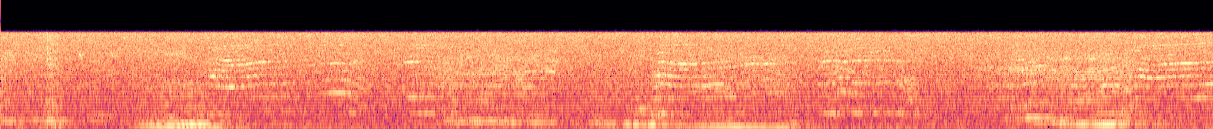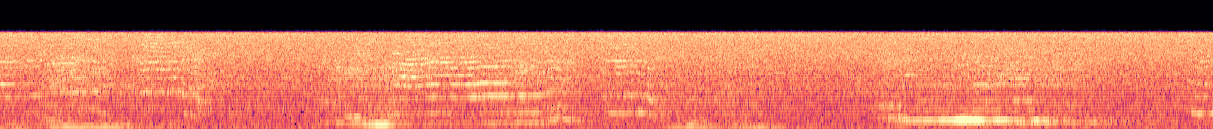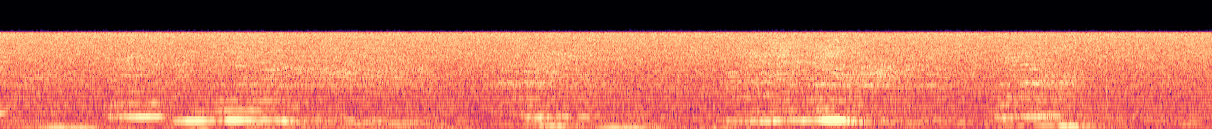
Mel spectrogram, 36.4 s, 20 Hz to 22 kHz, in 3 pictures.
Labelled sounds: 2.1	2.9	humpback whale, 0.96 to 3.4 kHz
3.2	4.4	humpback whale, 0.90 to 3.0 kHz
5.1	5.6	humpback whale, 2.2 to 2.3 kHz
6.5	7.6	humpback whale, 0.99 to 3.2 kHz
8.2	8.6	humpback whale, 1.1 to 3.3 kHz
10.0	13.2	humpback whale, 0.93 to 5.6 kHz
13.5	14.1	humpback whale, 0.99 to 3.2 kHz
16.1	17.8	humpback whale, 0.96 to 3.5 kHz
18.2	18.5	humpback whale, 3.1 to 3.3 kHz
21.9	22.5	humpback whale, 1.4 to 1.9 kHz
25.4	26.7	humpback whale, 0.80 to 0.99 kHz
29.2	29.7	humpback whale, 1.4 to 1.7 kHz
31.9	32.6	humpback whale, 1.4 to 2.1 kHz
34.4	34.7	humpback whale, 1.5 to 1.7 kHz

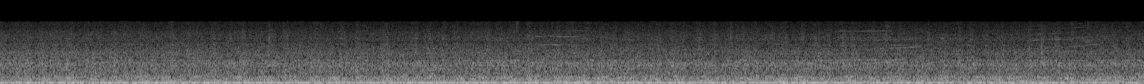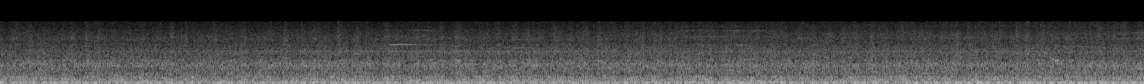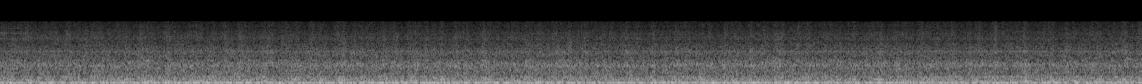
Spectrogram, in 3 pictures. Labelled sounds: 8.5	8.9	killer whale, southern resident, 4.7 to 4.8 kHz
15.3	15.7	killer whale, southern resident, 2.4 to 2.5 kHz

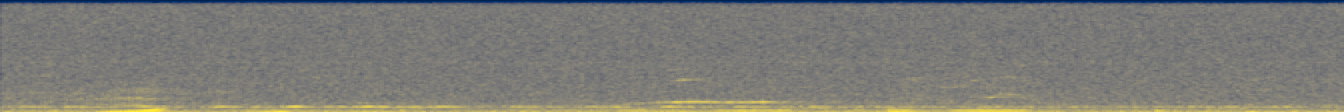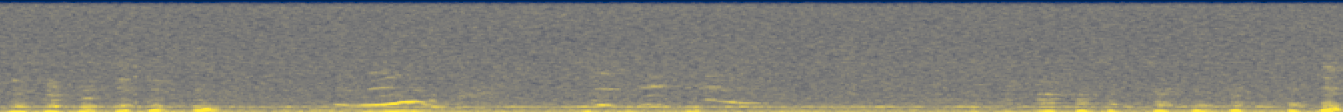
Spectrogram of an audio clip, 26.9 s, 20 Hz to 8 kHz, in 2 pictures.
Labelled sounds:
6.6	7.2	humpback whale, 0.80 to 2.4 kHz
17.1	17.8	humpback whale, 0.80 to 1.9 kHz
19.4	20.8	humpback whale, 0.80 to 2.0 kHz
23.8	24.0	humpback whale, 1.2 to 1.4 kHz

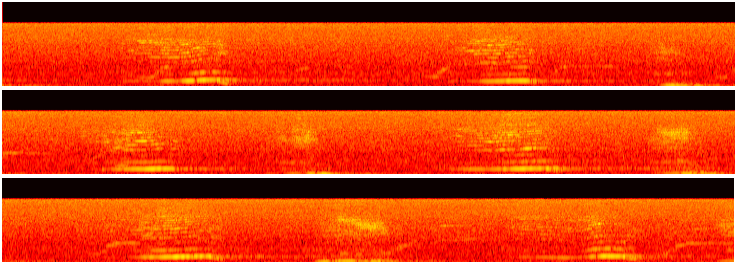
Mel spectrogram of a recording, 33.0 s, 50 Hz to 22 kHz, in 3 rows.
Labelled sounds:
1.9	3.1	humpback whale, 1.5 to 3.7 kHz
6.6	7.9	humpback whale, 0.80 to 3.7 kHz
9.8	10.0	humpback whale, 1.8 to 2.0 kHz
11.0	11.3	humpback whale, 0.99 to 1.2 kHz
12.7	13.3	humpback whale, 1.5 to 2.9 kHz
15.1	15.4	humpback whale, 1.9 to 2.5 kHz
17.8	19.2	humpback whale, 0.93 to 4.4 kHz
20.8	21.2	humpback whale, 2.3 to 3.0 kHz
23.5	25.1	humpback whale, 0.80 to 3.6 kHz
27.0	28.2	humpback whale, 0.80 to 3.1 kHz
28.5	29.1	humpback whale, 1.0 to 2.2 kHz
29.7	30.0	humpback whale, 1.7 to 1.9 kHz
30.6	31.1	humpback whale, 1.7 to 2.5 kHz
32.1	32.9	humpback whale, 0.80 to 2.3 kHz

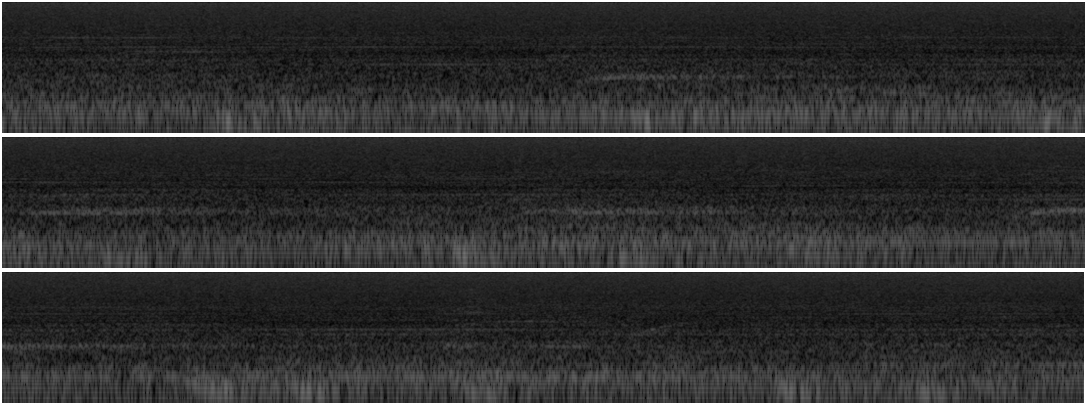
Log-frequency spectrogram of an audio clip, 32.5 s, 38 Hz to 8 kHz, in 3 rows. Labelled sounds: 27.5	28.0	humpback whale, 0.99 to 1.1 kHz

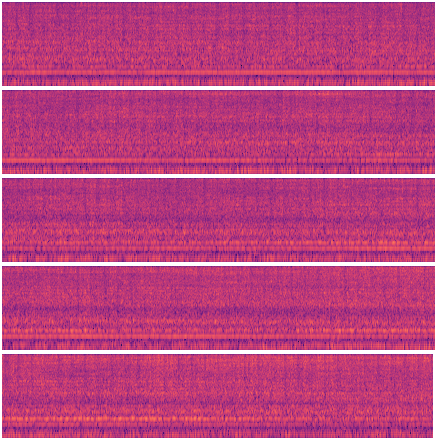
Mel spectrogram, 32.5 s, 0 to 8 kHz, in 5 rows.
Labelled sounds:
4.5	4.8	vessel noise, 6.8 to 7.2 kHz
18.4	18.7	vessel noise, 5.4 to 5.7 kHz

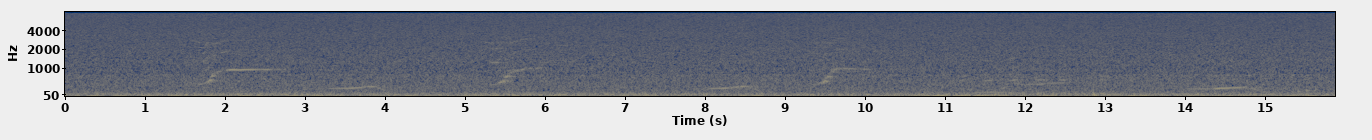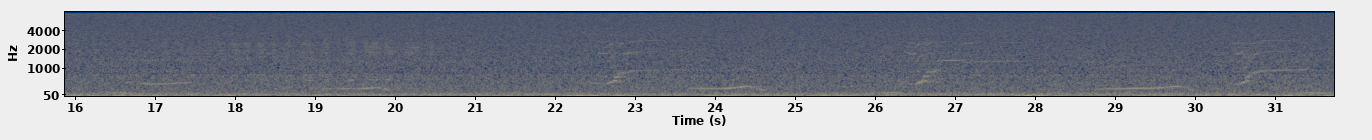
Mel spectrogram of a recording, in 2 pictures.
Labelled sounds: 2.0	2.5	humpback whale, 0.86 to 1.1 kHz
5.5	5.9	humpback whale, 0.80 to 1.1 kHz
9.5	9.9	humpback whale, 0.80 to 1.1 kHz
22.8	23.1	humpback whale, 0.80 to 1.9 kHz
26.8	27.3	humpback whale, 1.2 to 2.6 kHz
30.7	31.2	humpback whale, 0.80 to 0.96 kHz

